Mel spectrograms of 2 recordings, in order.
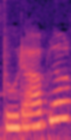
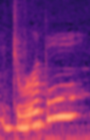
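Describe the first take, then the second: First: The name is pronounced like a French word. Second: The name is pronounced like an English word. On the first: The speaker calls it right. "the person in the store said it's durable because it's a French brand" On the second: The speaker calls it wrong. "I thought you pronounce it as"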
